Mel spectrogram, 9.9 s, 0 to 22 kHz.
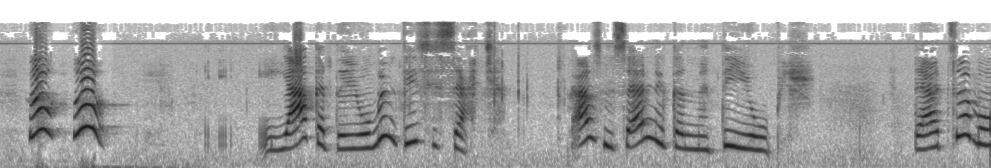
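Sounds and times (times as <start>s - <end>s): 
human voice imitating a dog barking: 0.3s - 1.3s
speech: 2.8s - 4.9s, 5.7s - 8.1s, 9.2s - 9.9s.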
